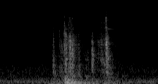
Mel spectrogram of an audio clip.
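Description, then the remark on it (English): A door opens with a short mechanical clunk followed by a sliding, scraping sweep and a second latch-like click, all within about a second, moderately loud. “Uh, open the door, please.”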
